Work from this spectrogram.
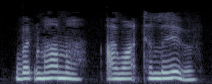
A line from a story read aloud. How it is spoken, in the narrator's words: the voice of 15-year-old Miriam cried gently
